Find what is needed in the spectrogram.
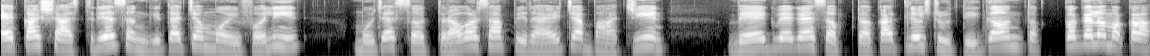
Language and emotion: Goan Konkani, surprised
